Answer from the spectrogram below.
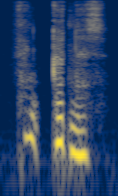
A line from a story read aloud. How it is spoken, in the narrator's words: Ginny whispered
